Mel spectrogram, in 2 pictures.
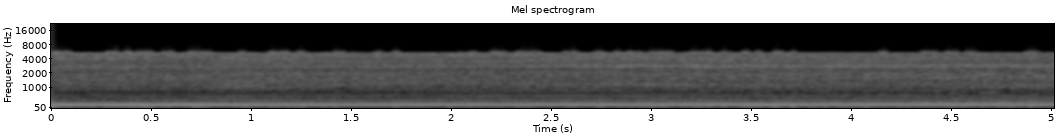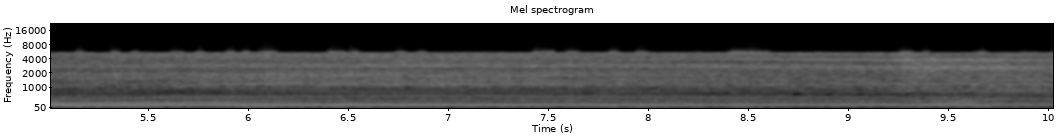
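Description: Portable fire pump's engine running steadily at speed while pumping water through the hose lines to the nozzles. Its pitch rises slightly about five seconds in.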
